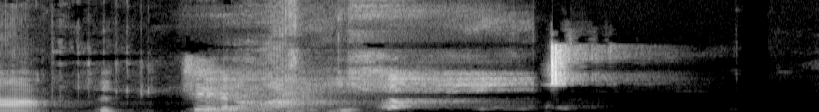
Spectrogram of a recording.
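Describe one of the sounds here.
A young man speaks teasingly and close.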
